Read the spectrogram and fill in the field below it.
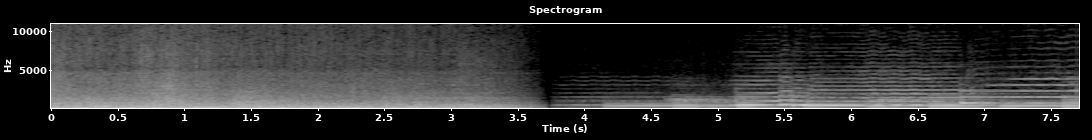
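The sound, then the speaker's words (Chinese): A dense, loud, unbroken crackle like a string of firecrackers going off rapidly for several seconds, then stopping abruptly as a bright tuneful melody begins. “你稍等我一会儿，我去买挂鞭炮，欢迎你入伙啊！”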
